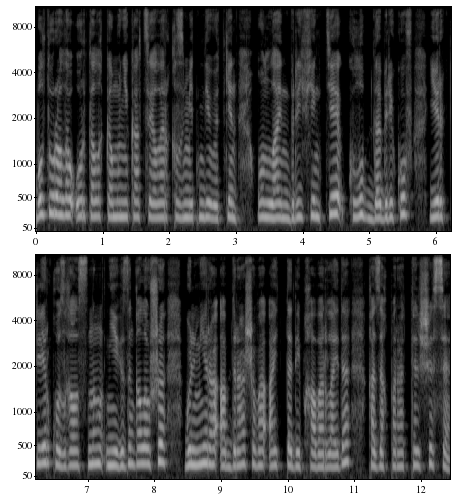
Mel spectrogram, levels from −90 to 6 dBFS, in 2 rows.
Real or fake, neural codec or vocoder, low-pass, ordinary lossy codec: real; none; none; none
